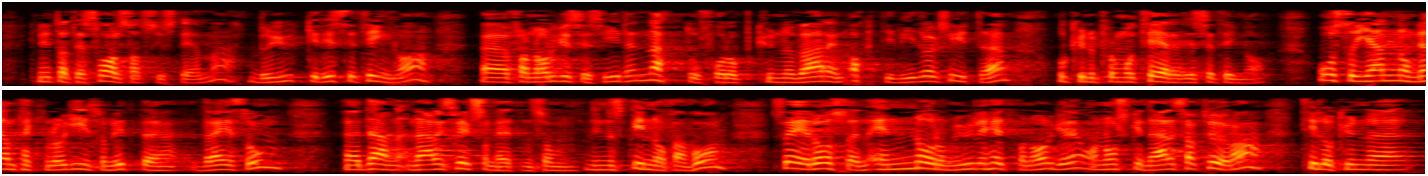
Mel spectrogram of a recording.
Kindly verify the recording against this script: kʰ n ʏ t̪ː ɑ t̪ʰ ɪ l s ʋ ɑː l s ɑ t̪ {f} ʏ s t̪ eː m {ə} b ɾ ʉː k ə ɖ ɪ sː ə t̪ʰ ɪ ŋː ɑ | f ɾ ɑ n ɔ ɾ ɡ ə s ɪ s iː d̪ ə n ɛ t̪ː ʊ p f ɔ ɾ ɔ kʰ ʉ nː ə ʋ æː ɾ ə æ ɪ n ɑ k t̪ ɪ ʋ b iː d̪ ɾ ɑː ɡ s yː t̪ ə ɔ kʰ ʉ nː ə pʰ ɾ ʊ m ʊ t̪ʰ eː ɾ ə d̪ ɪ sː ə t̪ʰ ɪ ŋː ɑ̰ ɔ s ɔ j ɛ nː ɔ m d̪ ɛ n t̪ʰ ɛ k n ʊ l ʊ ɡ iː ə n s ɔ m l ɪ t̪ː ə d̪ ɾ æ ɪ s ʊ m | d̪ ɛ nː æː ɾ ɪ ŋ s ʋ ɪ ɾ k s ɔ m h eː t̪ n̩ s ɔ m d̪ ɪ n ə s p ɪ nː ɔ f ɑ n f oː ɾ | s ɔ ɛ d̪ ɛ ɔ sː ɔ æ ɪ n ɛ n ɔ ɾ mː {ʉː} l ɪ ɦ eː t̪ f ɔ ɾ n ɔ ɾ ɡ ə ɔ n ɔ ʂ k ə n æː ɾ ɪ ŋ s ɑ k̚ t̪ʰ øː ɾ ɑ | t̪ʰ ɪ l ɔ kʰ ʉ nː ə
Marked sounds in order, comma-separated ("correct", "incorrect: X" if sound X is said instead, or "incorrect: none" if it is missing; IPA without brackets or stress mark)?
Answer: incorrect: s, correct, correct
